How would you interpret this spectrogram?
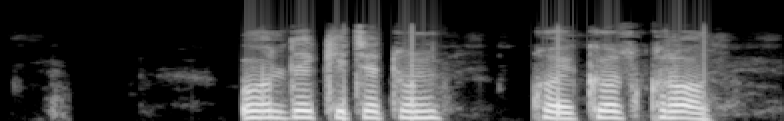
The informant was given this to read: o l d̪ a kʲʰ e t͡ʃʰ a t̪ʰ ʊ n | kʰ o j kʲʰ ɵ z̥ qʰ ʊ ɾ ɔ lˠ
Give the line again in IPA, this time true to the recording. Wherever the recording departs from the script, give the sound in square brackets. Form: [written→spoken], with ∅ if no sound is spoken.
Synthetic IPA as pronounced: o l d̪ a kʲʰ e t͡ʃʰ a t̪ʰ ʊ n | [kʰ→qʰ] o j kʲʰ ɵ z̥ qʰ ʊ ɾ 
